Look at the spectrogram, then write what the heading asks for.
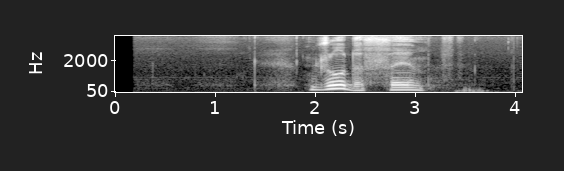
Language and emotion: Russian, sad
